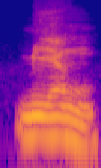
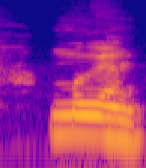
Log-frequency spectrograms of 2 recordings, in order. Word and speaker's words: เมือง: ก็ คือ เป็น คน เมียง เนี่ย นะ อ่า ถ้า คน ถ้า คน เหนือ เนี่ย เ จะ เลือก คน เมียง เวลา ออก เสียง เมือง ความ จริง น่า จะ ต้อง ออก เสียง เมือง นี่ นะ คน เมือง เป็น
